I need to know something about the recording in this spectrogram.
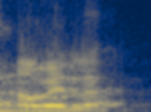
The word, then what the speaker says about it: Novella: Se pronuncia novela.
